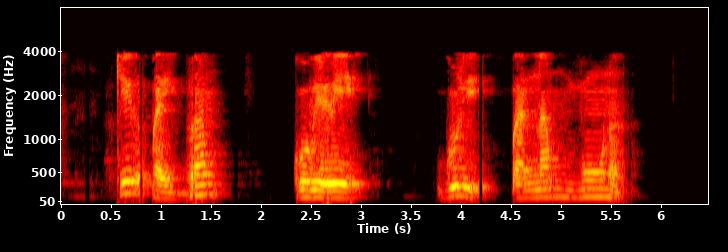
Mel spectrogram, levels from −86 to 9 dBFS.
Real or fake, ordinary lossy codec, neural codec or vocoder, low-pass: real; AAC, 16 kbps; none; 7.2 kHz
